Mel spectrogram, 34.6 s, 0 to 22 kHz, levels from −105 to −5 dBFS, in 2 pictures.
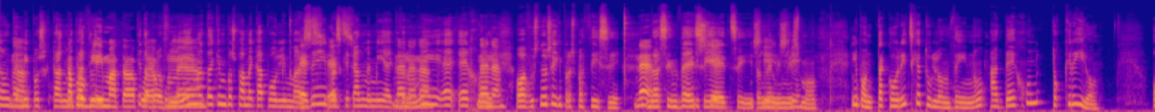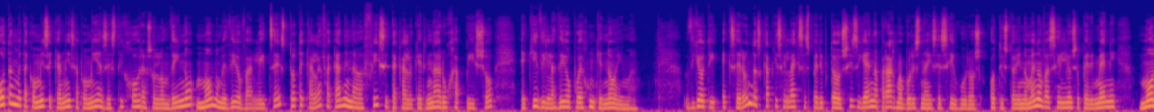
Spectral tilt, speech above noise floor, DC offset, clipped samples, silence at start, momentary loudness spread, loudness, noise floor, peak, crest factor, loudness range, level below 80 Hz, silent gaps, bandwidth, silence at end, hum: -5 dB/octave; 24 dB; under 0.1%; under 0.1%; 0 s; 9 LU; -36 LUFS; -60 dBFS; -16 dBFS; 20 dB; 6 LU; -58 dBFS; none; 17 kHz; 0 s; none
